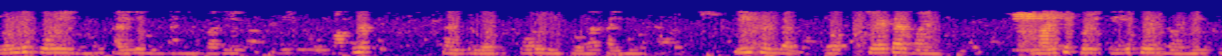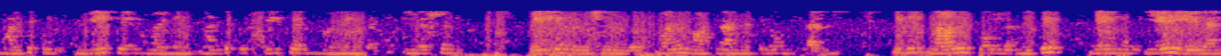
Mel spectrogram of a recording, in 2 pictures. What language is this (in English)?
Telugu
